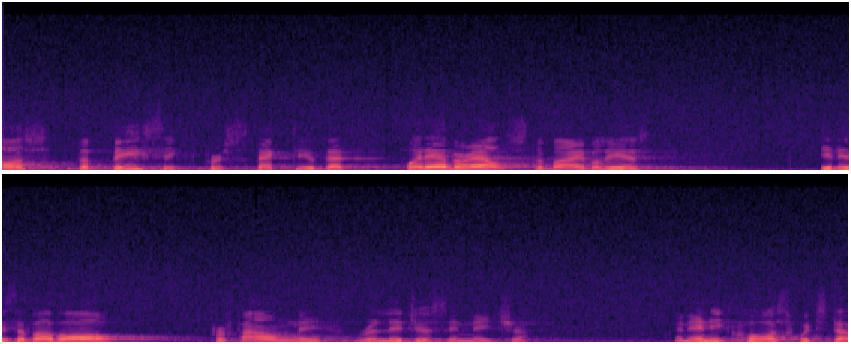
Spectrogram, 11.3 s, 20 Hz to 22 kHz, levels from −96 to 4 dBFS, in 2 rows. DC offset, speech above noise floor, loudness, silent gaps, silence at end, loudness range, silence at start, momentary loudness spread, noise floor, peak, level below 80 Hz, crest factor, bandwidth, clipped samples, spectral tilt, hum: under 0.1%; 30 dB; -37 LUFS; none; 0 s; 7 LU; 0 s; 15 LU; -66 dBFS; -20 dBFS; -72 dBFS; 16 dB; 20 kHz; under 0.1%; -6.5 dB/octave; none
